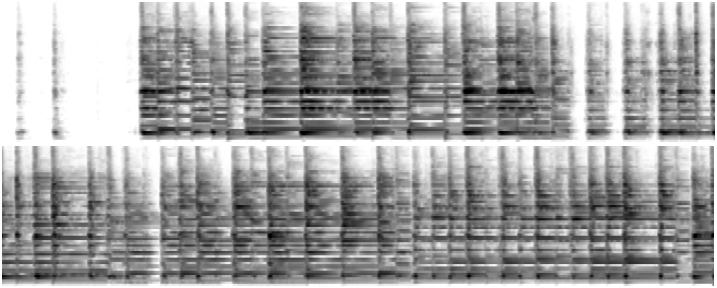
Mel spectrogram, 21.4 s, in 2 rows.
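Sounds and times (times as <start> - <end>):
acoustic music: 2.0 - 21.3.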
